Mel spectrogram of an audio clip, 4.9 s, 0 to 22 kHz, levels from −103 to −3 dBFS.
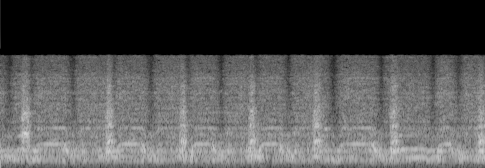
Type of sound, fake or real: real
